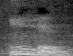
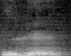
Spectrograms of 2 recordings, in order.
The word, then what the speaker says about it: Umo: So we have Umo. Umo. Umo. Umo. Very good. That's the pronunciation. I Sorry. want to emphasize on the pronunciation so that we don't get it wrong.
